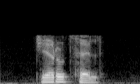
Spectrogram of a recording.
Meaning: to warm, to heat, to make hot or warm
- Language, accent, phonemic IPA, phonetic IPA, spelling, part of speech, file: Armenian, Eastern Armenian, /d͡ʒeruˈt͡sʰel/, [d͡ʒerut͡sʰél], ջեռուցել, verb, Hy-ջեռուցել.ogg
